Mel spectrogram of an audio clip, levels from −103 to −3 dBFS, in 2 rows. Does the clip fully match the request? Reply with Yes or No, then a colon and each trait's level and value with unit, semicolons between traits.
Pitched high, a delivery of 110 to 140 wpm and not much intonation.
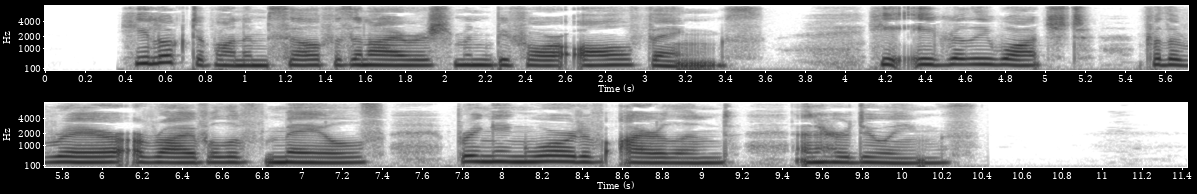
Yes: high, 210 Hz; slow, 135 wpm; narrow, 1.5 semitones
